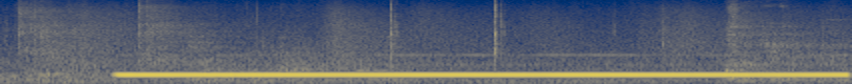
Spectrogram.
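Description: A single steady pure tone, held unwavering at one pitch for about five seconds after starting about a second in: a reference note sounded for a Gregorian chant schola before it begins to sing.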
